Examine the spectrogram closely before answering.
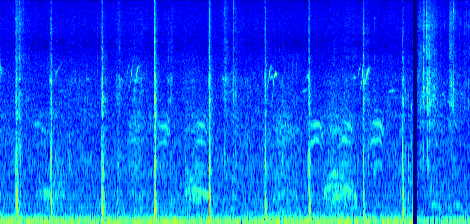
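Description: A short-handled hand hoe chopping into soft earth, with a sharp thud at each stroke, about one to two strokes a second.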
